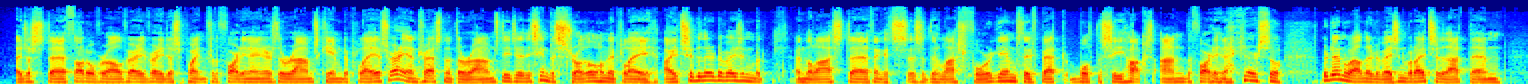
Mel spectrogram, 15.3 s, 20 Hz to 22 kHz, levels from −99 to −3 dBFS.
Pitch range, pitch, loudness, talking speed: 100-115 Hz, 105 Hz, -19 LUFS, 265 wpm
